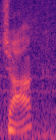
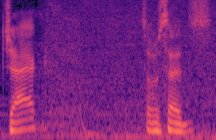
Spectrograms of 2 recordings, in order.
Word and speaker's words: Jacques: watching was wrong, but some of them pronounced her name Jacques. Some of them said Jack. Some of them said Jacques. But I'm just gonna go with Jack because I'm more familiar with that, clearly, because that is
